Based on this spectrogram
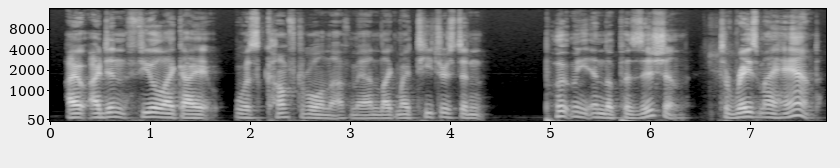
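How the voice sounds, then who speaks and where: In a very clean recording with a silent background, a man with an American accent speaks in an unremarkable speaking voice at medium pitch, moderate pace, and ordinary pitch variation. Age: 20s. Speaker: podcast co-host. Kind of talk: casual chat.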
